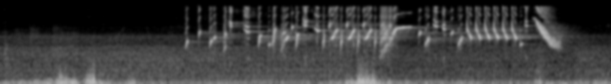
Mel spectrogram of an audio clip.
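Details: Male European goldfinch singing mating calls to ready a female for breeding; after a short pause comes a rapid, liquid twittering run of high chirps and slurred notes, ending in a fast trill and a descending buzzy note, with faint low rumble.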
